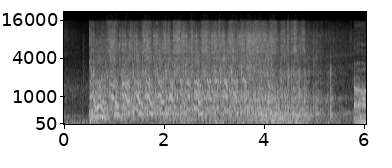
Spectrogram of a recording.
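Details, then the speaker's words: Long-sitting Ford F100 with a previously locked engine, now fed from its tank through an old filter to the carburetor: engine catches and roars about five seconds, then dies back to cranking; fires but will not keep running. "so close so much better than it was though yeah I think it's going to run"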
